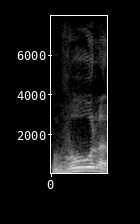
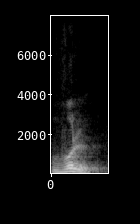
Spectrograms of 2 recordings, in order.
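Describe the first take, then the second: First: The vowel is a long oo sound. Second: The vowel is a short u sound. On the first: The speaker calls it wrong. "ವೂಲ್ ಅಂತ ಹೇಳಲ್ಲ ಇದನ್ನು" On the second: The speaker calls it right. "ಇದು ವುಲ್"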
